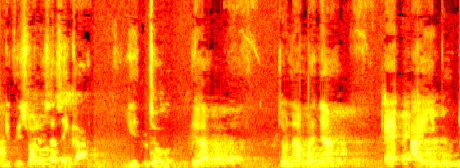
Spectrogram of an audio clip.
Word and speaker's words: AI: Itu namanya Ei, Bu. Tulisannya A i. Ai. Bahasa Inggris dibacanya e I.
